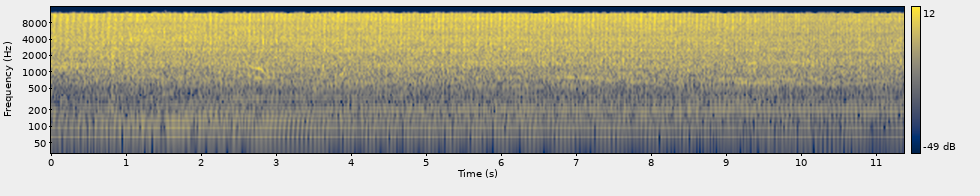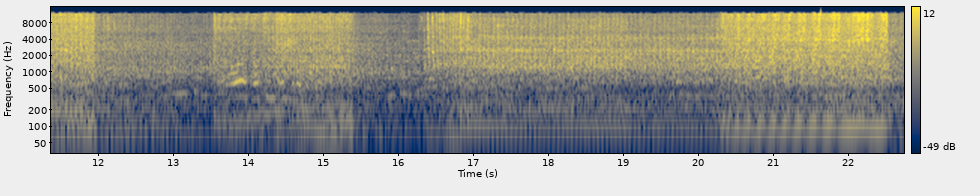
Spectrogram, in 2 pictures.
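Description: A tractor's diesel engine roars and labours loudly close by.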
